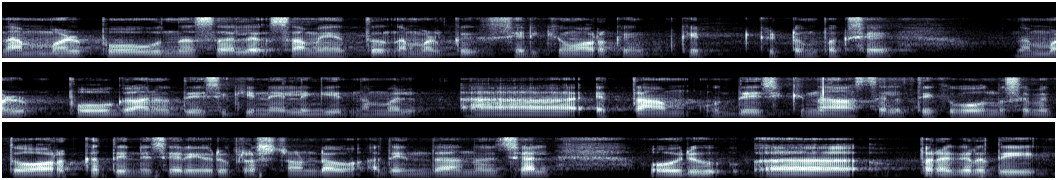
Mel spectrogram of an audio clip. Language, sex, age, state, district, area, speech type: Malayalam, male, 18-30, Kerala, Kasaragod, rural, spontaneous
